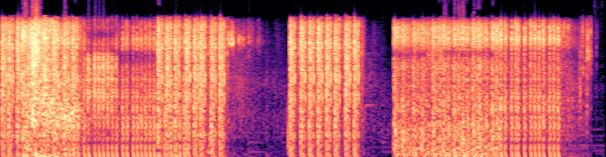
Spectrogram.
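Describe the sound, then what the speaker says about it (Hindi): Rapid automatic gunfire from the PUBG/BGMI mobile battle-royale game, loud and close, in long sustained bursts broken by two short pauses, with dense rattling shots and no talk. "अभी तुमने यहाँ पर गोली चलने की भी आवाज़ सुनी होगी"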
